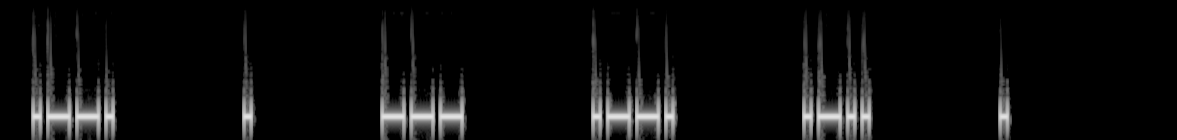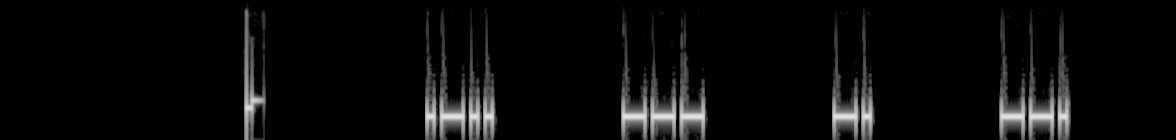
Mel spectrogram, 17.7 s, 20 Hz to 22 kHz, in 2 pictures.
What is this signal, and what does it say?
Morse code, heard as a keyed tone, about 22 wpm, spaced as for 8 wpm, 700 Hz. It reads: PEOPLE LONG
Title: 6x Character Spacing - Top 500 Words - 22wpm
